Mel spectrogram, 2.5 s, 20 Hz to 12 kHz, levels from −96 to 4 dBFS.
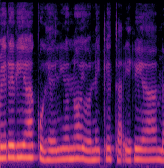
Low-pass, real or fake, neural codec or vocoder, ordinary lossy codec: none; fake; codec, 24 kHz, 3 kbps, HILCodec; none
